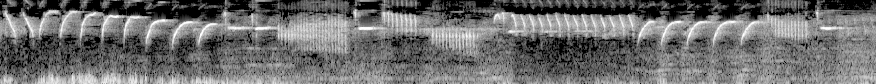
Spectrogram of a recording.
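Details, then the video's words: Canary of the Kenari Rasmi type in full gacor song, pouring out repeated descending whistle sweeps, high buzzy rattles and a sustained trill section, loud and rapid with hardly a pause. "Kenari Rasmi gacor durasi siap gantang"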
